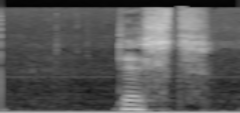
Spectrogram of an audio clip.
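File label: "test", Dutch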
